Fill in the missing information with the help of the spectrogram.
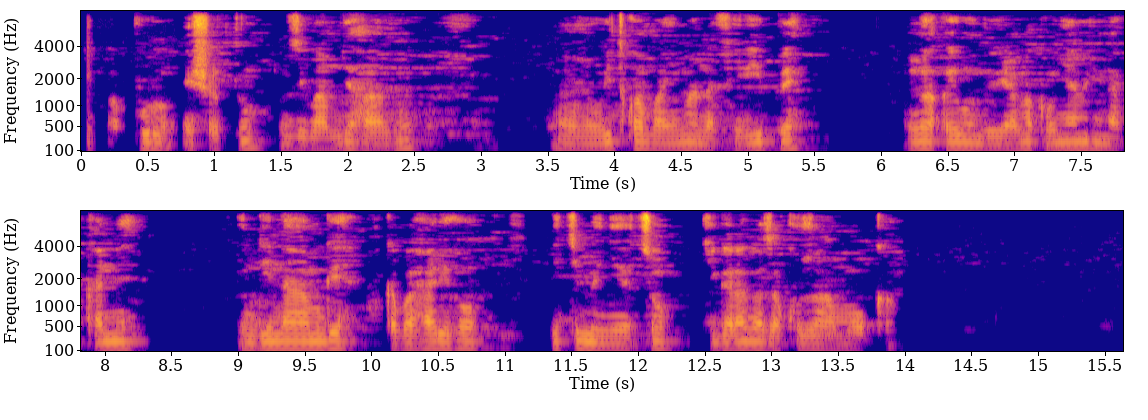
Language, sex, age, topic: Kinyarwanda, male, 18-24, government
